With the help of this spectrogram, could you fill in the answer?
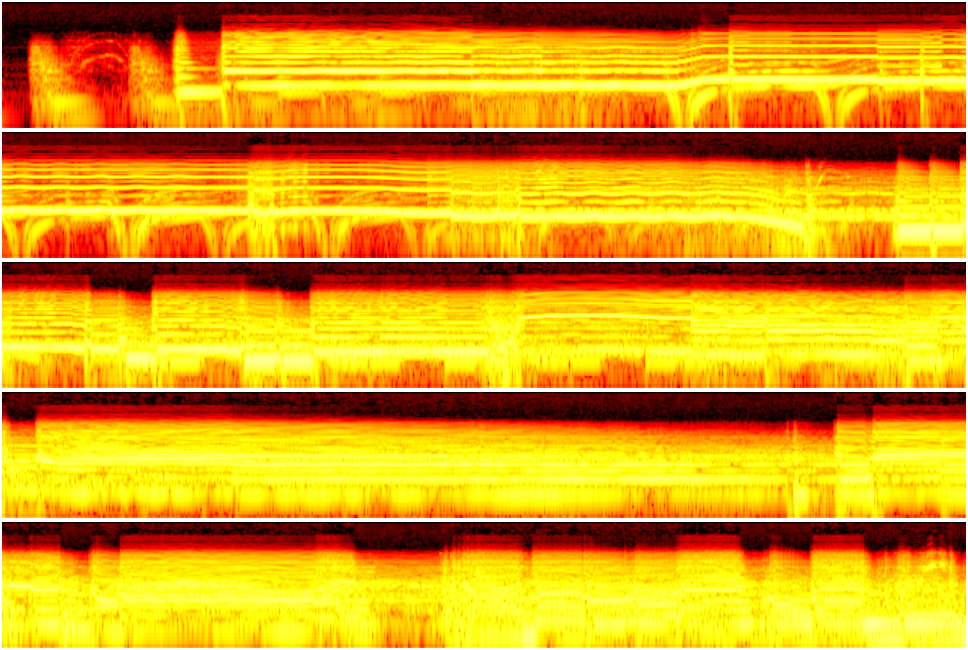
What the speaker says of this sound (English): with the tape echo, so you can turn a mix up. You can turn feedback up.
